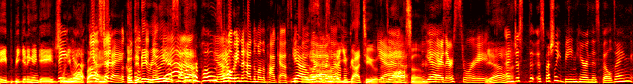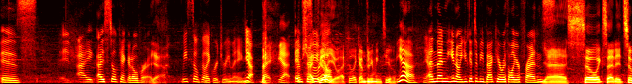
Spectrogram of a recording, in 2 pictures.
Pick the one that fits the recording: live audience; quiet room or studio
live audience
